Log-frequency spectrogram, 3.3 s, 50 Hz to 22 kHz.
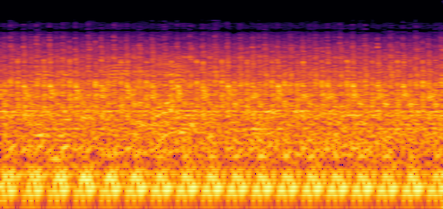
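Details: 1939 Caterpillar D4 with D4400 diesel after final assembly, injectors being bled: uneven, lumpy idle at about 2.5 beats per second; number 1 injector suspected as cracking it barely changed pitch; rough idle, misfire.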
